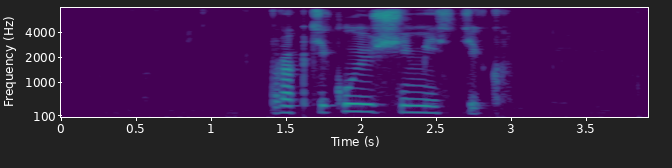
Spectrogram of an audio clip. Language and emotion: Russian, neutral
